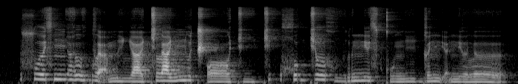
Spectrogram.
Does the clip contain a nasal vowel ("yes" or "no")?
no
